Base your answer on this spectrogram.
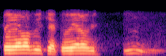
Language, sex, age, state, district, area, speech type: Gujarati, male, 45-60, Gujarat, Narmada, rural, conversation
